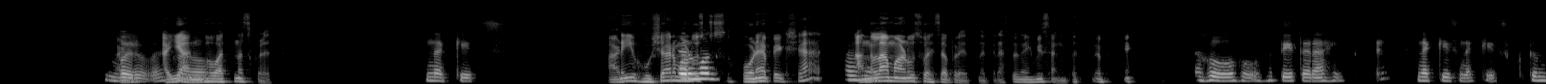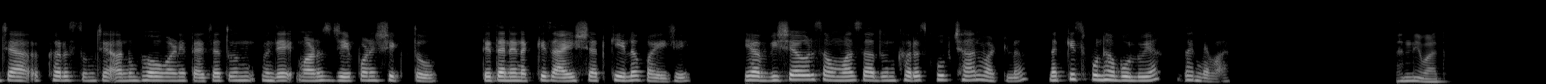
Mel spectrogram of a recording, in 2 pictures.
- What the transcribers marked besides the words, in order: laughing while speaking: "असतो मी"; other background noise; tapping
- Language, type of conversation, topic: Marathi, podcast, पर्याय जास्त असतील तर तुम्ही कसे निवडता?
